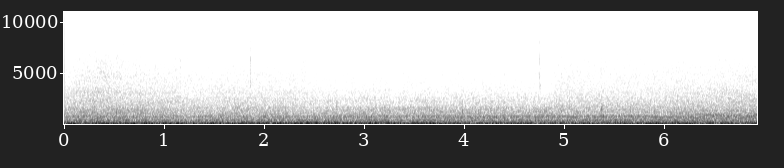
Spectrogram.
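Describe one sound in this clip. A car drives along a road with a steady low rumble of tyres and engine.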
